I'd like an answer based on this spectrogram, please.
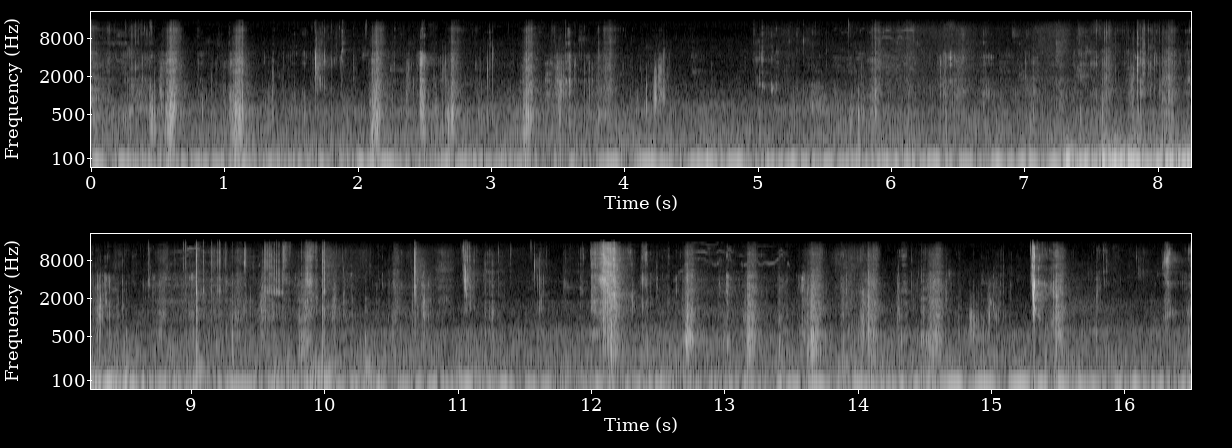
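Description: Close-up eating sounds: a person chewing and crunching food in a run of short, crisp bites and wet mouth clicks, the sharpest one about twelve seconds in.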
